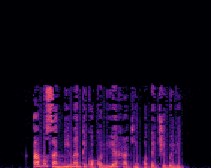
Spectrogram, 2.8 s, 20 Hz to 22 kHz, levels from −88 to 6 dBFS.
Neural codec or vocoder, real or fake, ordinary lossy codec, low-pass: none; real; MP3, 48 kbps; 10.8 kHz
